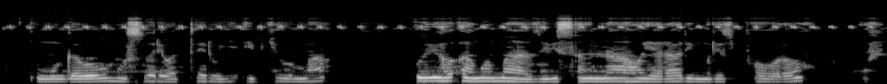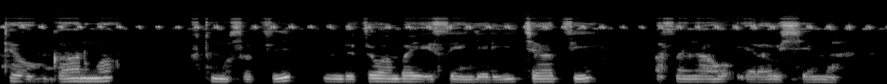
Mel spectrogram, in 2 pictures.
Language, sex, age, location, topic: Kinyarwanda, male, 18-24, Kigali, health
